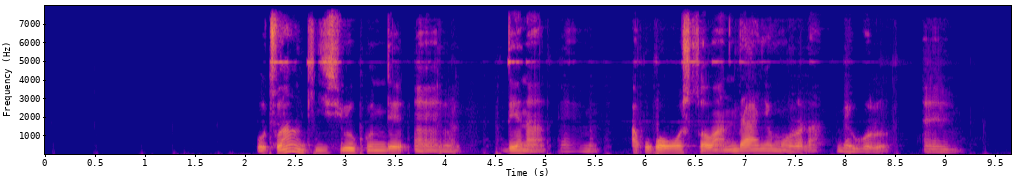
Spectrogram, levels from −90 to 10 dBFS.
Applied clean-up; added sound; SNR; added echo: neural mask model DeepFilterNet 3.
